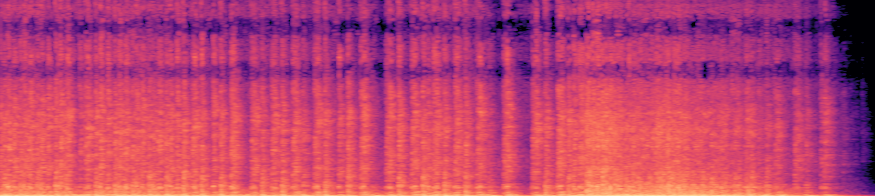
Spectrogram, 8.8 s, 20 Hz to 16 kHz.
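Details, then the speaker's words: Ford Fox-body Mustang, rebuilt 302 V8 with new cam, second start with a little gas in the bowls. Lumpy, uneven fast idle, loping then dying out: rough running from incorrect ignition timing; adjusting timing helped it idle. "started the timing a little bit, and it definitely helped a lot. So at least I know it will idle."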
